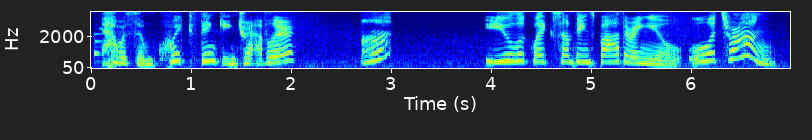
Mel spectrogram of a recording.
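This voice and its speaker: Very high squeaky little fairy girl. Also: sing-song, a little slow, a bit bright, slight background noise, full character voice. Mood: curious. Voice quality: squeaky, childlike. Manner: chatty, refers to herself by name. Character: tiny excitable floating girl fairy companion, childlike. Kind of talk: anime game voice acting.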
